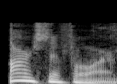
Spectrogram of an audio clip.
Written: arciform

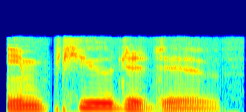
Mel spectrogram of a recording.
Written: imputative

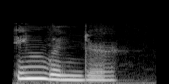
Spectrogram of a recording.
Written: englander

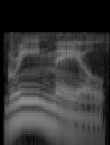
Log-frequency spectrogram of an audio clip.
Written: greenmail

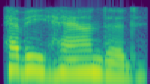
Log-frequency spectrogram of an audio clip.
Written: heavy-handed

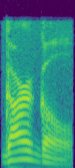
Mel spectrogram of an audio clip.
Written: gargle

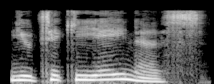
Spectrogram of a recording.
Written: Eutychianus

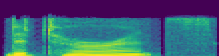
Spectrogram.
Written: deterrence

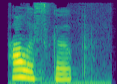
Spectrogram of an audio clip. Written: holoscope

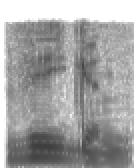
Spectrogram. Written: vegan

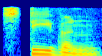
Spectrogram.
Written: Stephen

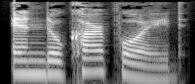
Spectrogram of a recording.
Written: endocarpoid

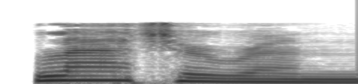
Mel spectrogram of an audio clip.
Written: lateran

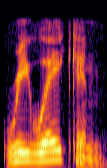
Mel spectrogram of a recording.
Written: rewaken

